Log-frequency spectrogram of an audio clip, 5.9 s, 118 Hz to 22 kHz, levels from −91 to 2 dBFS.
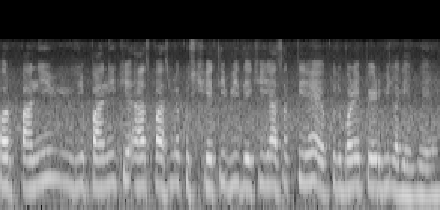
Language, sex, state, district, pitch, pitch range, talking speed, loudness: Hindi, male, Chhattisgarh, Balrampur, 220 Hz, 210-230 Hz, 235 wpm, -17 LUFS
